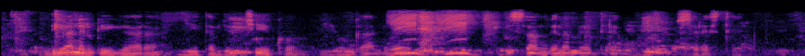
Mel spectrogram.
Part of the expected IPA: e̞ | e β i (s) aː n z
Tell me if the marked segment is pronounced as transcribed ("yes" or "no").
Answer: yes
